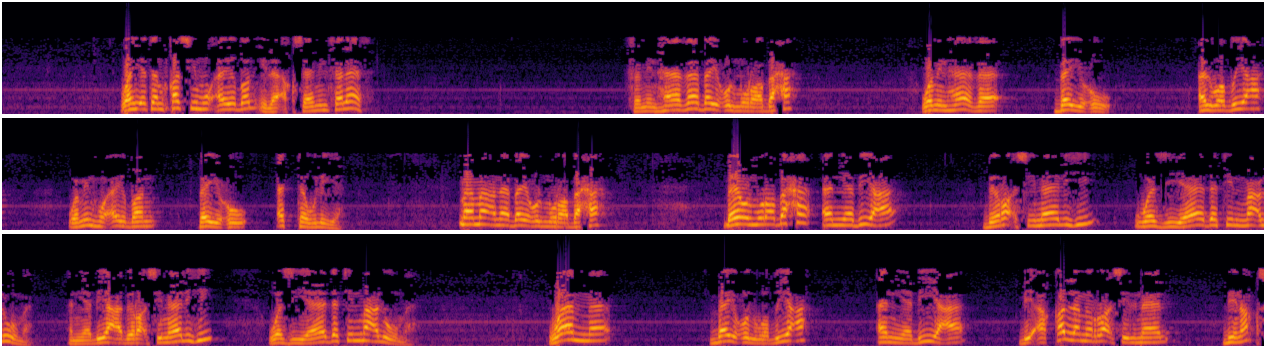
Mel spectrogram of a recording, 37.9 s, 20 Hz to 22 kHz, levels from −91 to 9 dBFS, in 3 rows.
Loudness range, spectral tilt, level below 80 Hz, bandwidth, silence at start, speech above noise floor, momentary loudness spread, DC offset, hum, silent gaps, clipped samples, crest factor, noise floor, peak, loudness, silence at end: 3 LU; -5 dB/octave; -52 dBFS; 6.4 kHz; 1.2 s; 43 dB; 9 LU; under 0.1%; none; none; under 0.1%; 14 dB; -56 dBFS; 0 dBFS; -14 LUFS; 0 s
